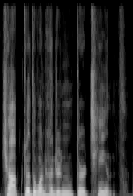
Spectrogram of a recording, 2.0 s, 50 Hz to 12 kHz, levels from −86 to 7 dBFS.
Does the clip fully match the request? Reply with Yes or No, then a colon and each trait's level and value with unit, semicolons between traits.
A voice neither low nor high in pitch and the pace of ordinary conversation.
Yes: medium, 175 Hz; average, 180 wpm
